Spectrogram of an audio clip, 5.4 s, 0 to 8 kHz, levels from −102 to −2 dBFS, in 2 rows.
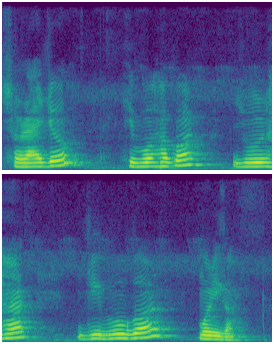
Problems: none marked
